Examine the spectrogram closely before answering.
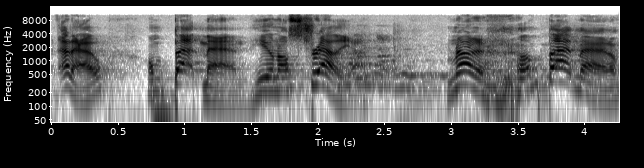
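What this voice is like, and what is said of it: Put-on Australian accent. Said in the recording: “I decided that I was going to try to be Australian. ... talking like an Australian.”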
